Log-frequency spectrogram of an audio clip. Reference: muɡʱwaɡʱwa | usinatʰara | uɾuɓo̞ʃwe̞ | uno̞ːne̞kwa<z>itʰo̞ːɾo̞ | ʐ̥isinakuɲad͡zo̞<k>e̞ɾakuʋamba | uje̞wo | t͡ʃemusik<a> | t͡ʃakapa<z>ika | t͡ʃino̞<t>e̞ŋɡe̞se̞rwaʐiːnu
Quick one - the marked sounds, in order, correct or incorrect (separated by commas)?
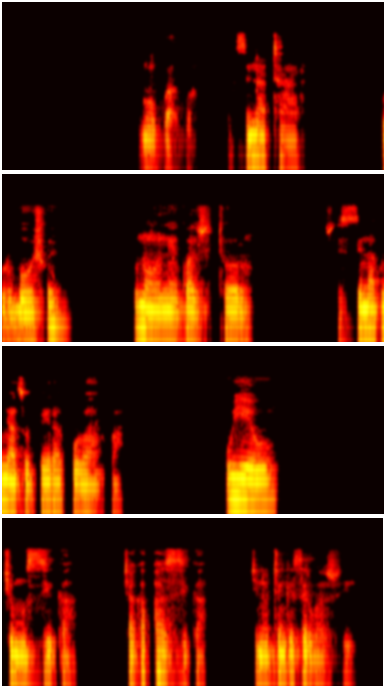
incorrect, incorrect, correct, correct, correct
